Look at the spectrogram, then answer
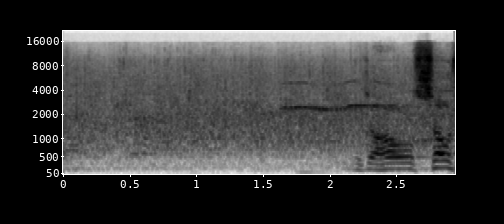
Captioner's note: applause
